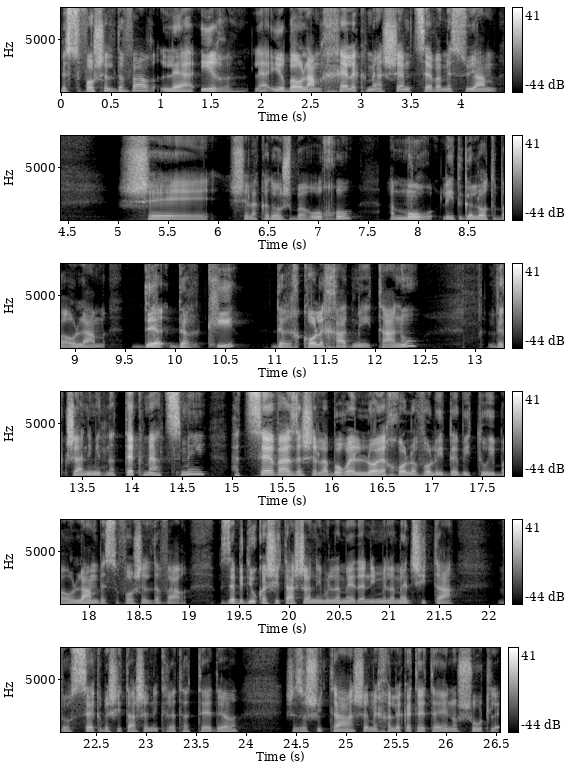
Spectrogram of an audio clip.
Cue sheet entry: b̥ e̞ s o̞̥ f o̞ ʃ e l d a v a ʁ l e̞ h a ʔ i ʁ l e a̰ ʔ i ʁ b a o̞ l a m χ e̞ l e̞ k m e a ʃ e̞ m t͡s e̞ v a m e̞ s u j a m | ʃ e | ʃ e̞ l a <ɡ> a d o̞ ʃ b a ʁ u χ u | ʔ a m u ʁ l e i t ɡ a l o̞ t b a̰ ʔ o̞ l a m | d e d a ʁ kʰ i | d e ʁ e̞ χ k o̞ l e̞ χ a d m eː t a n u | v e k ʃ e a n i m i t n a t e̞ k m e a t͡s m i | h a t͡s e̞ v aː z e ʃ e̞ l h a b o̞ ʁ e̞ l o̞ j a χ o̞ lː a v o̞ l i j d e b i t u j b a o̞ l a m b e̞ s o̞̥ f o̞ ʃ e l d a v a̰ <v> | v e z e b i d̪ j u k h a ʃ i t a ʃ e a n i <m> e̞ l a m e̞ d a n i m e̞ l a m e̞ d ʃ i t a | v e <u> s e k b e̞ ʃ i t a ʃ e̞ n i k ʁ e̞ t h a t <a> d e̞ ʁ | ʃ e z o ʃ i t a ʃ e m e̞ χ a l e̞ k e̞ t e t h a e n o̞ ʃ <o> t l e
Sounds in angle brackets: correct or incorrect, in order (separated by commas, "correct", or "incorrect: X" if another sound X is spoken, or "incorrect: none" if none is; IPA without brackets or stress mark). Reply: incorrect: k, incorrect: ʁ, correct, incorrect: o, incorrect: e, incorrect: u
